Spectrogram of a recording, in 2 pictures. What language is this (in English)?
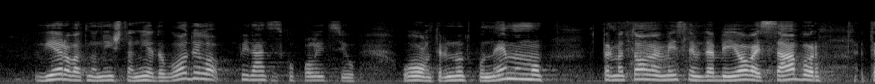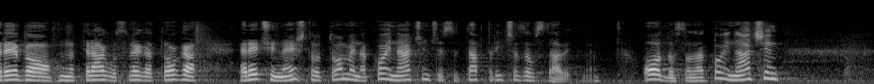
Croatian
